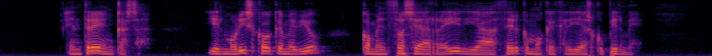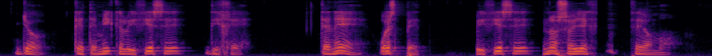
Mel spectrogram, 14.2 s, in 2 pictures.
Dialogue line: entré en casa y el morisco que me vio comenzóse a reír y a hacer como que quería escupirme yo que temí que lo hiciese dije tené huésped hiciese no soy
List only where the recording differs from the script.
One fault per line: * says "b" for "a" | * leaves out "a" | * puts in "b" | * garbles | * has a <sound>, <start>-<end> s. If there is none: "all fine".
* has a whoosh, 13.2-13.3 s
